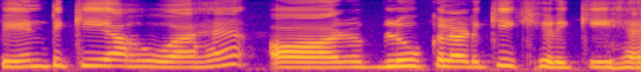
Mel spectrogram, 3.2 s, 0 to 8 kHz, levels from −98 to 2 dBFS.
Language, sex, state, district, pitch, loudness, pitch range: Hindi, female, Uttar Pradesh, Muzaffarnagar, 235 Hz, -14 LUFS, 220-260 Hz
